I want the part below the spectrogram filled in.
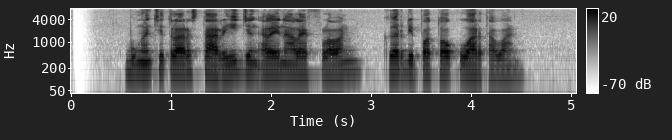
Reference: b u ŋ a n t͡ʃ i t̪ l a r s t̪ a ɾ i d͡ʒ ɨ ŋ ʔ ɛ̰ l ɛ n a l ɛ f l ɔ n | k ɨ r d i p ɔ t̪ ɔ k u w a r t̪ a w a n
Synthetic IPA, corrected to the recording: b u ŋ a n t͡ʃ i t̪ l a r s t̪ a ɾ i d͡ʒ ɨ ŋ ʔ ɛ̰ l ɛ n a l ɛ f l ɔ n | k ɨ r d i p ɔ t̪ ɔ k u w a r t̪ a w a n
